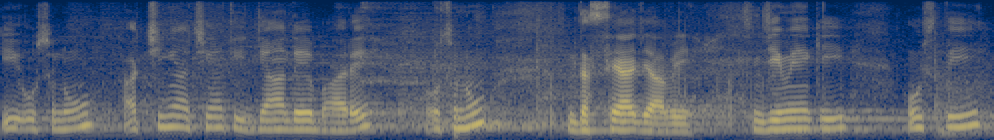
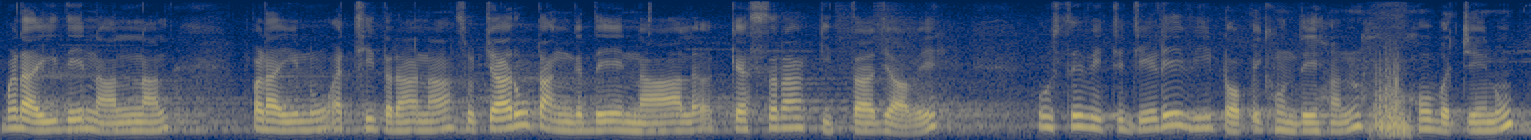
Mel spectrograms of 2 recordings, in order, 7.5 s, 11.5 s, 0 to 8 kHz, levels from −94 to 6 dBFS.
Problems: constant background noise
